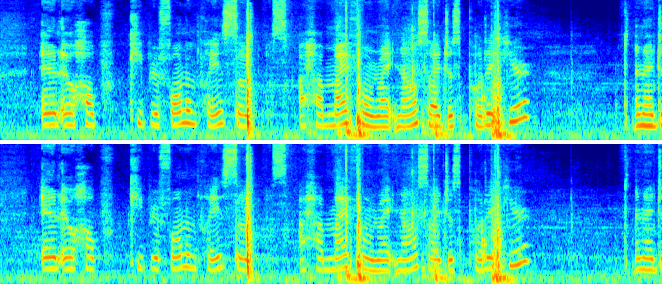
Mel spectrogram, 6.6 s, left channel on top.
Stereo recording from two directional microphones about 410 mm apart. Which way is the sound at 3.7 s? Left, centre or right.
Left.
